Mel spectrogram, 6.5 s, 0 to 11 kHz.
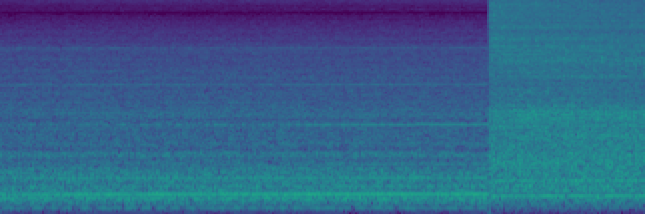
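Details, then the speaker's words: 36-year-old Toyota Land Cruiser 60 Series, first start after fitting a new power steering pump, possibly low on fuel, jacked up in the air. Fast, even idle at 1400 rpm with a steady hum and loud fuel pump; idle ramps down on its own before stalling. "it's running real quick I'm going to try and turn the wheels because I do have it up in the air [Music] it's ramping down the idle on its own right now"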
